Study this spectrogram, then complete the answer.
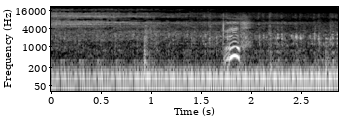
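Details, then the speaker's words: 1973 Plymouth Satellite revived, brakes not working and drive belt on sideways: low, ragged rev with an irregular stumble in the exhaust beat; one cylinder not happy, a misfire, cause not determined. "got a cylinder not happy somewhere but listen to her"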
